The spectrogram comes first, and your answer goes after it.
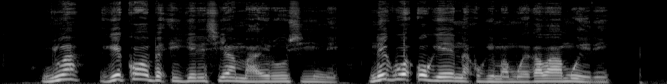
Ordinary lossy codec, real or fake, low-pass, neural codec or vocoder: none; real; none; none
